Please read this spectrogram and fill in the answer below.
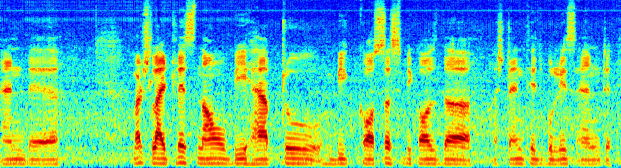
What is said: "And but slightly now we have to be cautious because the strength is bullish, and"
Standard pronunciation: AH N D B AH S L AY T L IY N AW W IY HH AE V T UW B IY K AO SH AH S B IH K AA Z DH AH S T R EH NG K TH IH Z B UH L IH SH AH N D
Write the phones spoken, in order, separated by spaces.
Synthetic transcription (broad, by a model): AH N D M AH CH L AY T L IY N AW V IY HH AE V T UW B IY K AO S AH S B IH K AA Z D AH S T EH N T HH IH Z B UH L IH S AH N D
